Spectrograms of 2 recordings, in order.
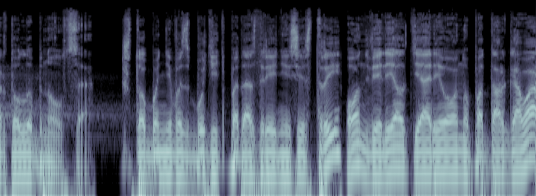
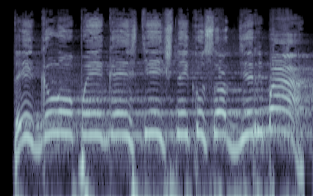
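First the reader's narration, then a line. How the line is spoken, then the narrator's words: Screaming. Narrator (Russian): закричала Вала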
